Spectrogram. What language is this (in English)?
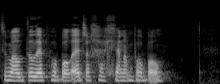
Welsh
